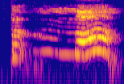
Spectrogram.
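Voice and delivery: high, loud frightened gasp. Acted. Eddie gasping as Mum leaves him alone. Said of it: "gasped Eddie".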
